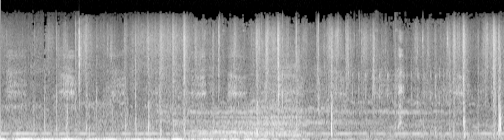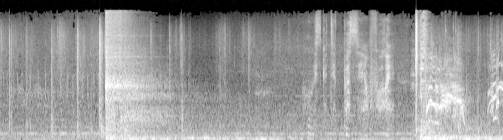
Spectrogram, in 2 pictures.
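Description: A young woman pants heavily.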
